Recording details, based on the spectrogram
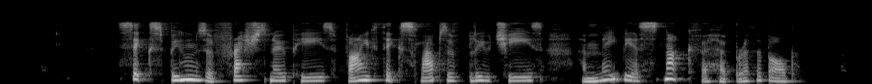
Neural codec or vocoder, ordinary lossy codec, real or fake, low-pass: none; none; real; 7.2 kHz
